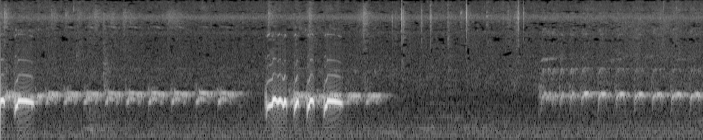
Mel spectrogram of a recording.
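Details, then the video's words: Local zebra dove song, a lure for doves reluctant to sing. A level series of quick, even coos is broken by a few loud, stuttering accented notes. The series then fades and resumes as softer repeated cooing. "Perkutut lokal gacor Suara Besar"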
